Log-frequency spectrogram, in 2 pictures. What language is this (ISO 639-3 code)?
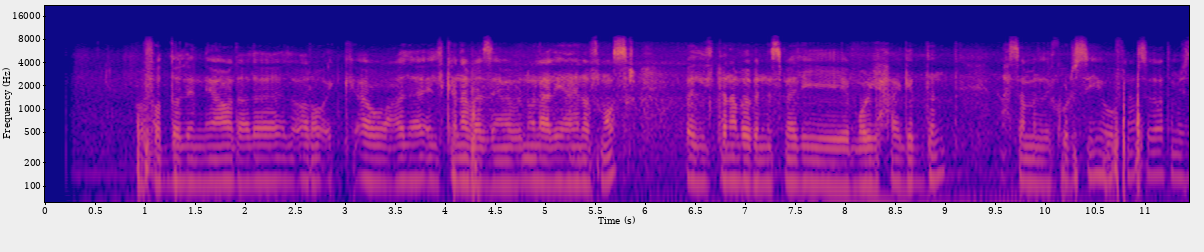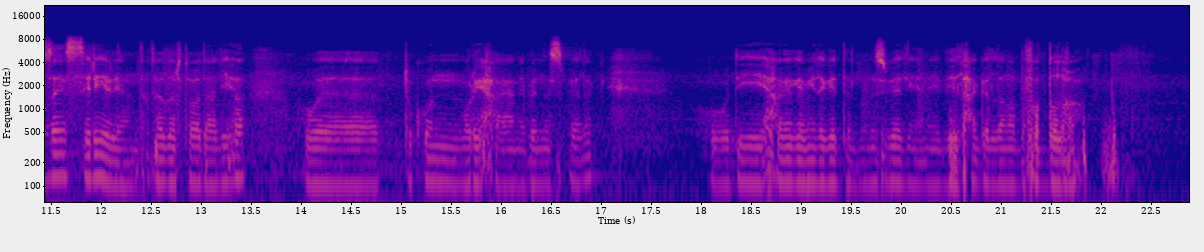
arz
